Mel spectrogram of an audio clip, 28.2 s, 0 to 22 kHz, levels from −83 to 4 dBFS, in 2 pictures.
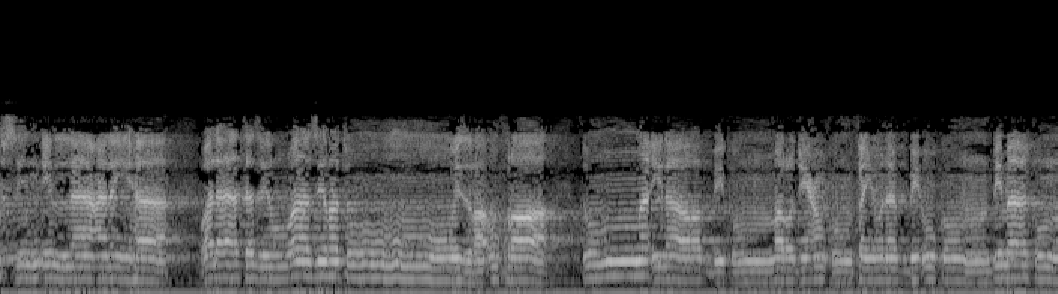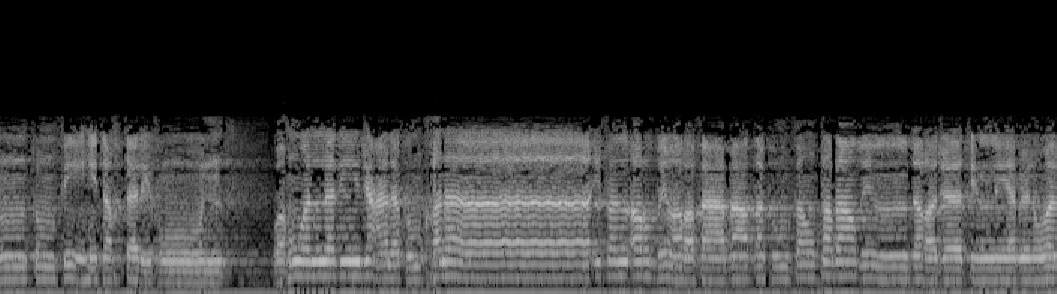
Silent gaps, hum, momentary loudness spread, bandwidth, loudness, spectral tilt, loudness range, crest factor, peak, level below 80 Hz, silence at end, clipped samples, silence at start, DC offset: none; none; 9 LU; 5.4 kHz; -23 LUFS; -1 dB/octave; 5 LU; 18 dB; -6 dBFS; -60 dBFS; 0 s; under 0.1%; 0 s; 0.4%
